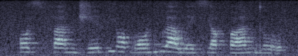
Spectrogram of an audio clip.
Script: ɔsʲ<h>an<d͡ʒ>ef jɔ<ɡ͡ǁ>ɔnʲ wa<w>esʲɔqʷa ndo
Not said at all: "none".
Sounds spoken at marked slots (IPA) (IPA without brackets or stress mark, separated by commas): f, d͡ʒ, ɡ, w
